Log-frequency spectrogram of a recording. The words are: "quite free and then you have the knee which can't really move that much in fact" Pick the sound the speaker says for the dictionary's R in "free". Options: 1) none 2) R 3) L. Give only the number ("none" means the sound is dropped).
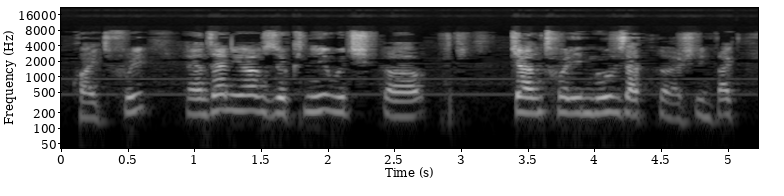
2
